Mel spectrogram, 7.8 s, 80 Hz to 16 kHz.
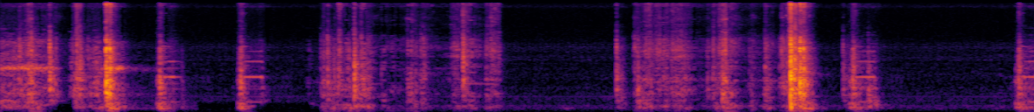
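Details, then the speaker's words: Panasonic DMR-EZ48 VHS/DVD recorder (2011) with DVD drive issues and U80/U81 errors; short bursts of dry clicking and whirring as the mechanism keeps cycling, tray drives on; suspected faulty tray end sensor. "yeah it sort of drives on so it strikes me as probably something wrong with that an end sensor there for the the tray"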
